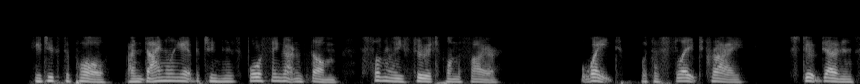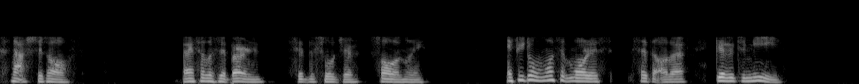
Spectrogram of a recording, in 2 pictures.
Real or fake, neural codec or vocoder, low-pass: fake; codec, 16 kHz, 2 kbps, FreqCodec, smaller model; 3.6 kHz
